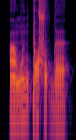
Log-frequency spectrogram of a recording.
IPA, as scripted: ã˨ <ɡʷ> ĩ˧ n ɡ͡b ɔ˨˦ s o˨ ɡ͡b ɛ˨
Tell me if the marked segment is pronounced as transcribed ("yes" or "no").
yes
